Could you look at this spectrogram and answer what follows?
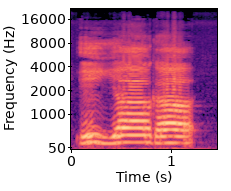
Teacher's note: Pasal iyyaka tak ada huruf mim, tak ada huruf nun, yang mana tidak memerlukan rongga hidung di dalam menyebut huruf tu.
